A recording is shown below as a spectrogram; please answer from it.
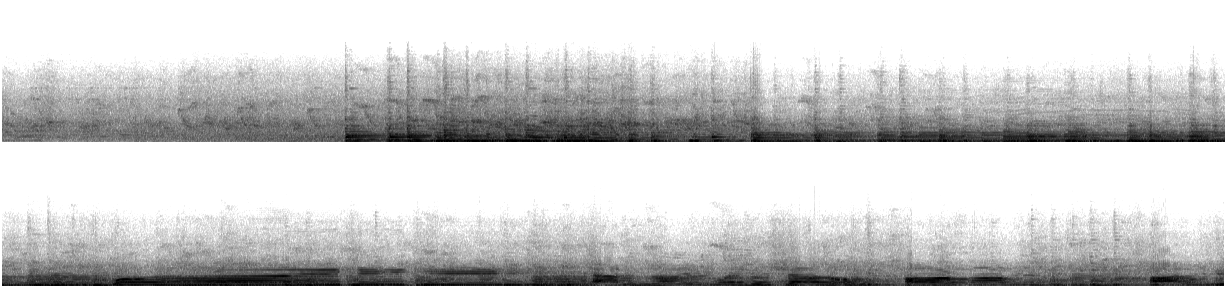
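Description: A small Hawaiian band with ukulele and upright bass plays the instrumental introduction to a slow Hawaiian ballad; the music starts about three and a half seconds in, and several notes slide in pitch.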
